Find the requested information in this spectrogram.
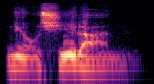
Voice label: new zealand; gcompris-data; geography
